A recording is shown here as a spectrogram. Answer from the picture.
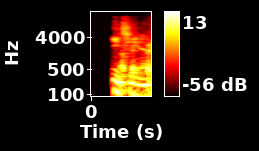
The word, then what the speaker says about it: Etienne: And well, he didn't have his first round running back, who we always played with in college, Travis Etienne, or however you pronounce his last name. Sorry, I'm totally butchering that. Etienne? – Etienne, okay, yeah.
